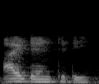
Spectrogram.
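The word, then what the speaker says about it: identity: आइडेंटिटी, आई डेंटिटी। ठीक है, तो शुरू में आई आने पर इसका उच्चारण भी क्या हो रहा है?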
